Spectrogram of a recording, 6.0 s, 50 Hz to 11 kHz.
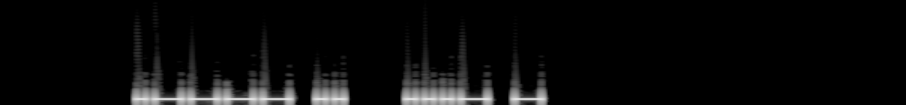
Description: Morse code, heard as a keyed tone, about 20 wpm, 700 Hz. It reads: 1I VT
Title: Winter Field Day Exchanges Encore 20wpm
